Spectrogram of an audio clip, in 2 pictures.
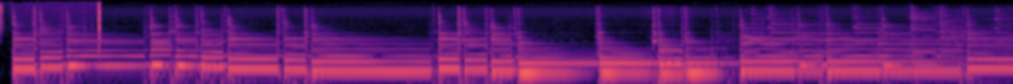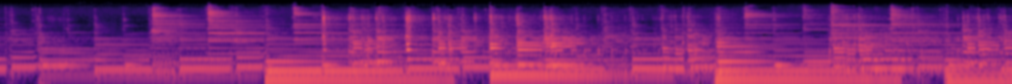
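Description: A recorded song plays steadily and fairly loud with layered melodic instruments, and a heavier, deeper bass line joins about two-thirds of the way through. Nobody talks over it.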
